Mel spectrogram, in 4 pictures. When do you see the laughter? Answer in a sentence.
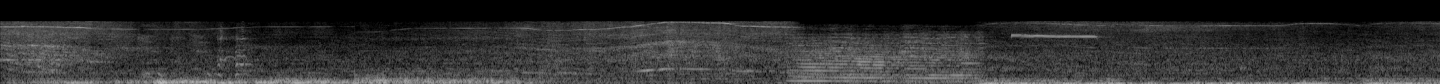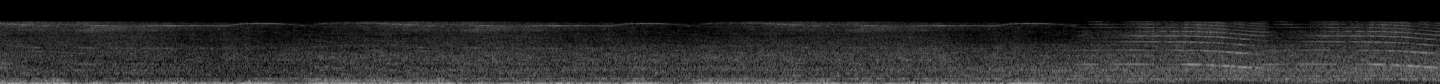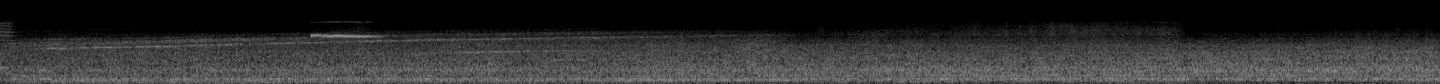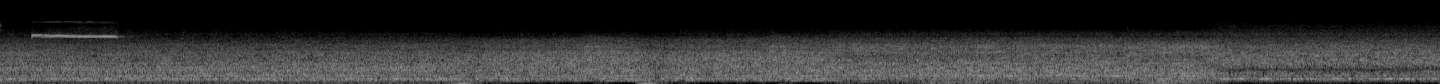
You can hear the laughter from 1.4 to 2.5 s and from 42.7 to 43.4 s.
